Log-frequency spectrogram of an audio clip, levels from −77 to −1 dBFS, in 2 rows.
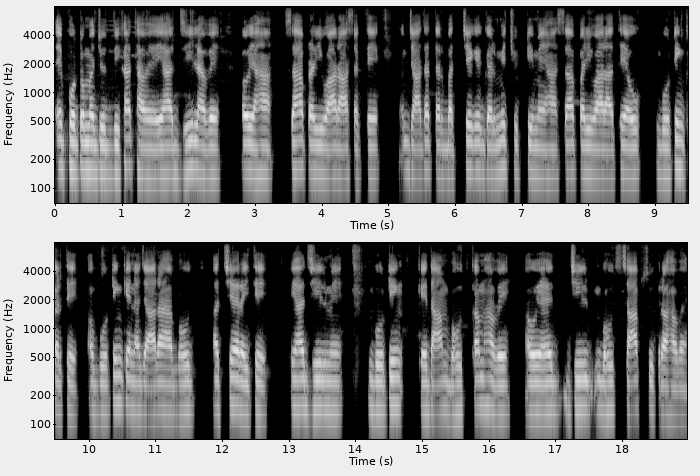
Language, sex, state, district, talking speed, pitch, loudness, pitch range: Chhattisgarhi, male, Chhattisgarh, Rajnandgaon, 165 wpm, 135 Hz, -17 LUFS, 130-145 Hz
